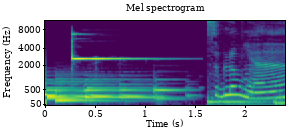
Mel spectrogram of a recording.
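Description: A single bright ding from a subscribe-button click sound effect, sounding about a quarter second in and ringing on as one steady high tone over keyboard background music. Both the ding and the music cut off suddenly about a second and a half in.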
